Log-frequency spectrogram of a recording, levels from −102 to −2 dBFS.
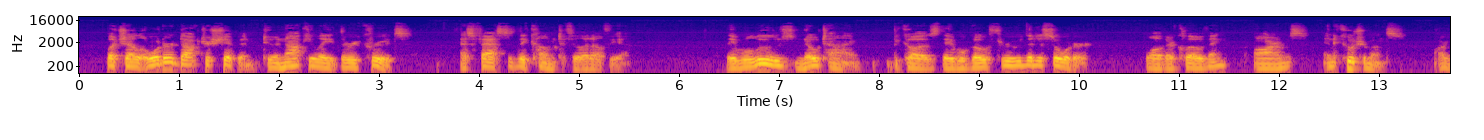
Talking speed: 155 wpm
